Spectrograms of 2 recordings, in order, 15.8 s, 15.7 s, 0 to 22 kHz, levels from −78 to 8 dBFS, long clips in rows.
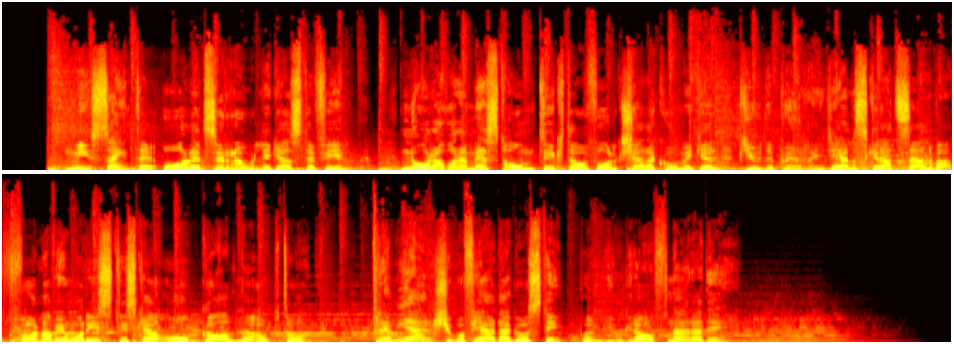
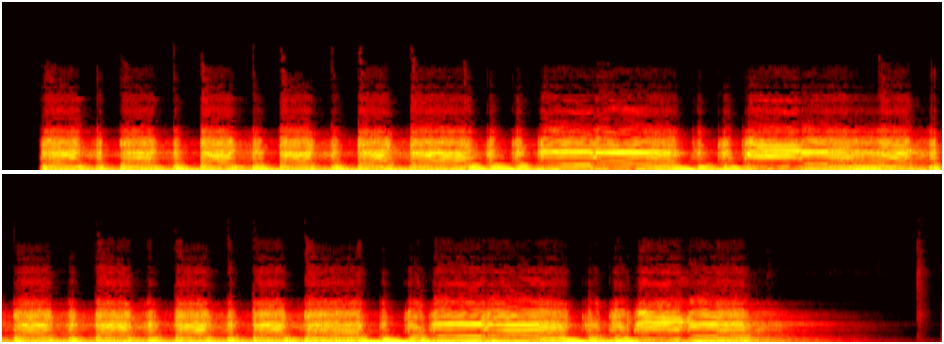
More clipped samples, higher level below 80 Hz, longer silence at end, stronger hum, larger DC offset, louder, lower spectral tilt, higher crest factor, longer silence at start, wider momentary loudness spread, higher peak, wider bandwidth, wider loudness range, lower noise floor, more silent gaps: neither; first, -32 dBFS vs -56 dBFS; about the same, 0.85 s vs 0.95 s; neither; neither; about the same, -12 LUFS vs -14 LUFS; second, -4 dB/octave vs -5.5 dB/octave; about the same, 10 dB vs 14 dB; about the same, 0.4 s vs 0.35 s; first, 9 LU vs 5 LU; about the same, -2 dBFS vs -2 dBFS; first, over 20 kHz vs 13.5 kHz; about the same, 2 LU vs 2 LU; about the same, -52 dBFS vs -52 dBFS; neither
